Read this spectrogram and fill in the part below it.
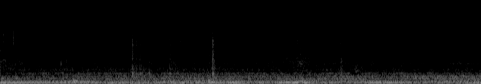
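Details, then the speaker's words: Faint creaks and light knocks near the door trim on both sides while driving over steady road rumble; door latch area found completely dry; door latch rattle. "كأنه صوت بالديكور هنا، كأنه يعني صوت تحسه قريب منك بالمنطقة هذه بالضبط. طبعا برضو في بالجهة الثانية سامعينه."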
